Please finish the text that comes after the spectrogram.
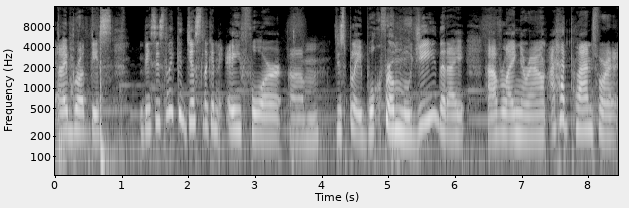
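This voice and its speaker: A woman's voice: on the high side, a bit bright. A woman vlogger chatting casually as she shows stationery on her desk, her voice a bit congested from a cold, with many fillers and restarts. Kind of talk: casual show-and-tell chat. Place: indoors at a desk.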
